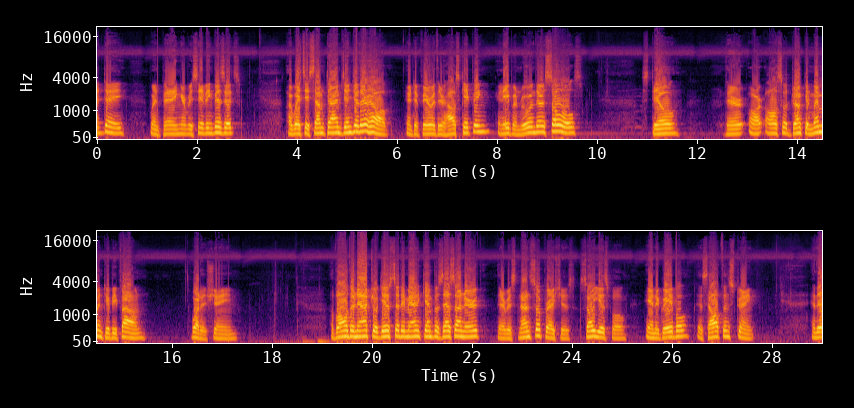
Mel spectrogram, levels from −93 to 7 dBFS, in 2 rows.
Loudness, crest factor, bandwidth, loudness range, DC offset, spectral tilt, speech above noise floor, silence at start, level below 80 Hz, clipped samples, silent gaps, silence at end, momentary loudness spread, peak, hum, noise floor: -8 LUFS; 8 dB; 17.5 kHz; 6 LU; 0.2%; -6 dB/octave; 39 dB; 0 s; -42 dBFS; 2%; none; 0 s; 12 LU; 0 dBFS; none; -46 dBFS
